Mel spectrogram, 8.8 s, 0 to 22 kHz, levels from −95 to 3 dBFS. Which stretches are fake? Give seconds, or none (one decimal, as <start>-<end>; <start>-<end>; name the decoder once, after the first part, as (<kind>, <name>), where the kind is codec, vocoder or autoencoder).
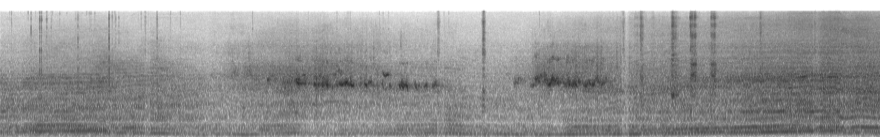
0.4-1.5 (vocoder, Vocos)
